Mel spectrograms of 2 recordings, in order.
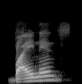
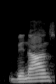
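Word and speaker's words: Binance: बाइनेंस, बिनांस भी बोल सकते हैं, बाइनेंस भी बोल सकते हैं हम, जो हमारा प्रोनाउंसिएशन है।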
